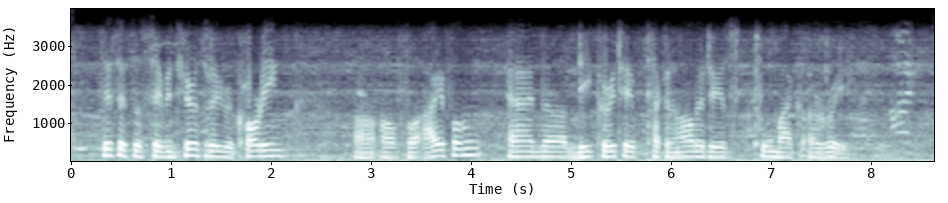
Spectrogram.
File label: single channel smartphone; mic array tablet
